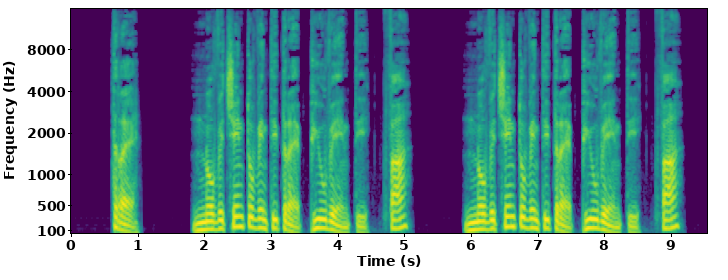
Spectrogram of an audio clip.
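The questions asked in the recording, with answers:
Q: 923 più 20 fa?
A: 943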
